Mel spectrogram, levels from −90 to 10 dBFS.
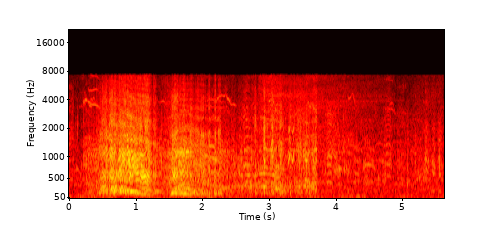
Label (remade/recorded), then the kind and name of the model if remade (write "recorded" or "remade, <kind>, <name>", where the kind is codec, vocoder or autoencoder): recorded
